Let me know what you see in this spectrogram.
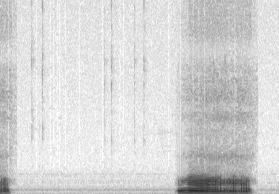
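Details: Man snoring while asleep: a single loud, buzzing snore after several seconds of quiet, with the tail of another snore at the start; snoring.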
